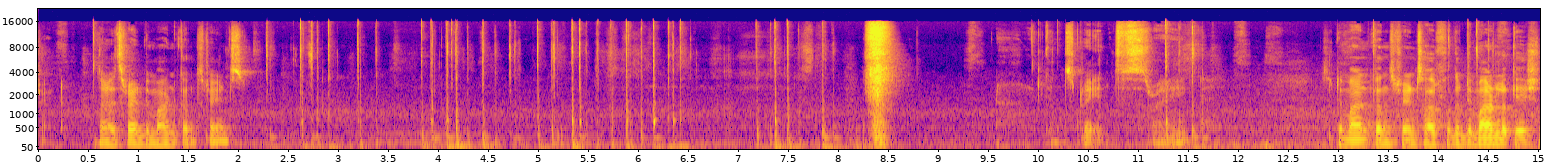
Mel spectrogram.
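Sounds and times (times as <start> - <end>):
computer keyboard typing: 2.2 - 8.1, 11.2 - 11.8
short loud hiss: 8.3 - 8.7.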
